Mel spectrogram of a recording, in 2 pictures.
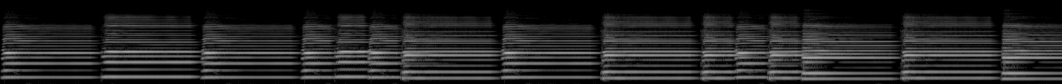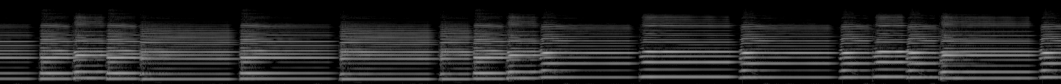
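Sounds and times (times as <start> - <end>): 
harmonica waltz: 0.0 - 21.2.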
